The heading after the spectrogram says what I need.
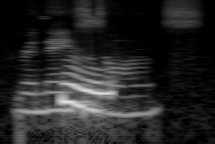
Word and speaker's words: Renaissance: yeah number four renascence we pronounce it a little bit like the French I guess Renee's loss yeah there are little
